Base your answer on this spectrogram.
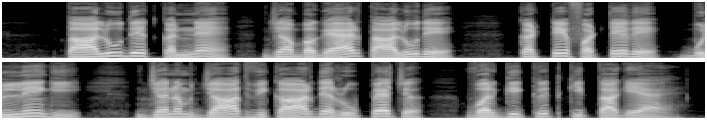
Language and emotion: Dogri, neutral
